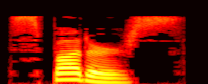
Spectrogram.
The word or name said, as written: sputters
